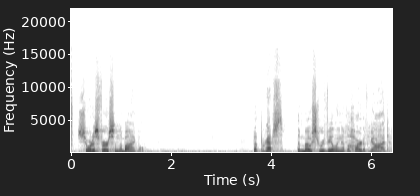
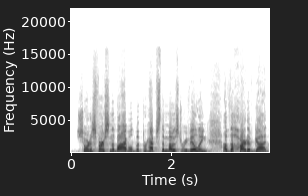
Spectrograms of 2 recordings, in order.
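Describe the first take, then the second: First: Quiet, lowered reflective delivery; soft first reading. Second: Louder, proclaiming the verse; fuller second reading. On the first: Pastor reading the verse softly before repeating it. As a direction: murmur it low, to yourself. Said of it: "repeats line softly then loudly". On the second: Pastor restating the verse boldly to the congregation. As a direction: lift it up to the whole room. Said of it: "repeats line louder". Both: Shown as a demonstration.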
